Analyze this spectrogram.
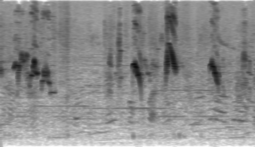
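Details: Red-whiskered bulbul practising competition song, giving separate loud, sharp whistled notes that sweep up and down, spaced about half a second apart, over a faint hum.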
